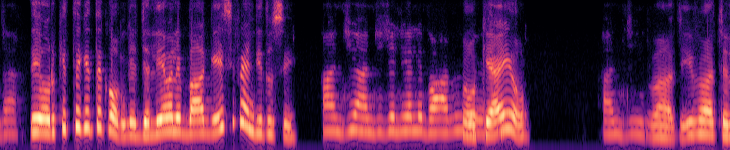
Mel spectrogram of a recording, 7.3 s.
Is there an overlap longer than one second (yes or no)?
no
